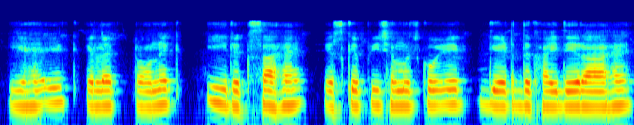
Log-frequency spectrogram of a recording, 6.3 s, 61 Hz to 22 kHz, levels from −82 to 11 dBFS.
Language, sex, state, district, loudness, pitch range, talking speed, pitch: Hindi, male, Bihar, Sitamarhi, -17 LUFS, 155-165 Hz, 130 wpm, 155 Hz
